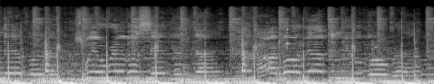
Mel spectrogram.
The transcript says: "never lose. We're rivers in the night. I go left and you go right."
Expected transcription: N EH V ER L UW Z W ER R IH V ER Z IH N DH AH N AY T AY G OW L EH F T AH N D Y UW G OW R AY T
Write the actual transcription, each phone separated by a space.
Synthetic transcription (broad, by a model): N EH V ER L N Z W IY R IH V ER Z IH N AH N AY AY G OW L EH T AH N Y UW G OW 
